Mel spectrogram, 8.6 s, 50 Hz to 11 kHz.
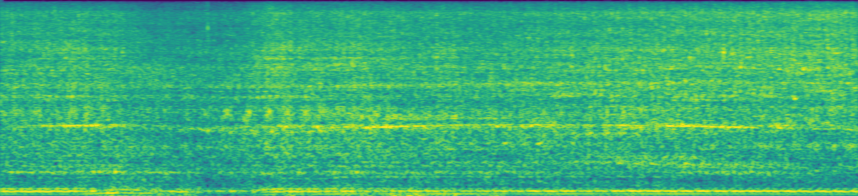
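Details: Junkyard LB7 Duramax diesel, 160K miles, first start in a bare frame-and-cab truck: steady even clatter at idle with a deep constant drone, no knocks or misses; healthy, runs beautifully.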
